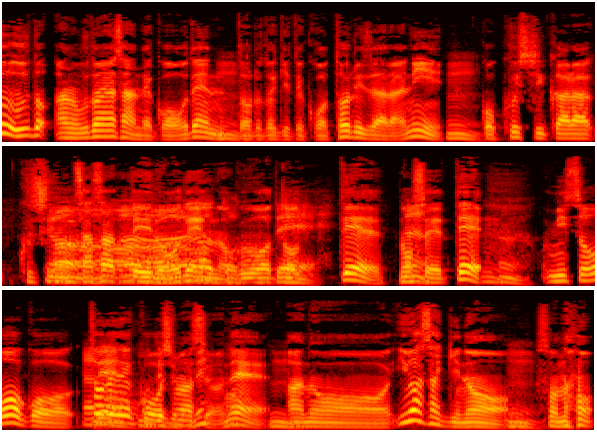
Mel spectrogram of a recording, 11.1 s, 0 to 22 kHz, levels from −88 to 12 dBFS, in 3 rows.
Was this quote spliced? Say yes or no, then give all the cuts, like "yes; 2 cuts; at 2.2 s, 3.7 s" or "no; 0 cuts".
yes; 1 cut; at 8.0 s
